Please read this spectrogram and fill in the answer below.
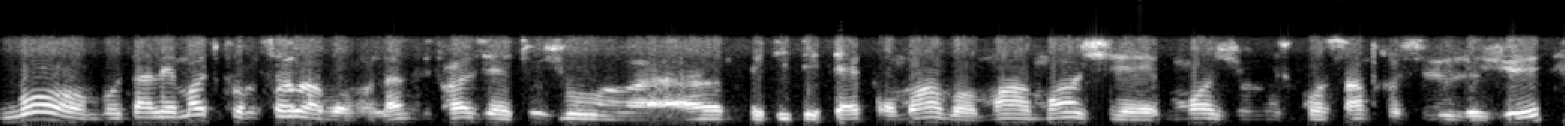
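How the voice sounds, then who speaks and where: Moving at a very slow pace, a man speaks at medium pitch with ordinary pitch variation. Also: hardly any pauses. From Mali. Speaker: retired footballer and coach. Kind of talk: interview. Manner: halting.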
